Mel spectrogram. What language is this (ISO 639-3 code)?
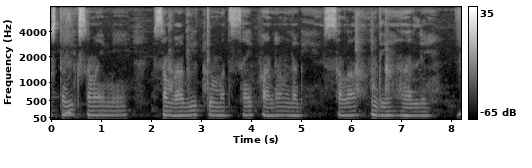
mag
